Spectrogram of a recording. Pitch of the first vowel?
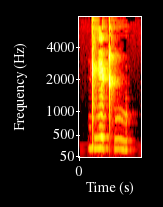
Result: falling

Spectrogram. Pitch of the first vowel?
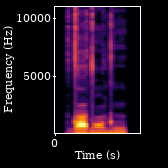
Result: high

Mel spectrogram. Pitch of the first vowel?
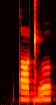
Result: low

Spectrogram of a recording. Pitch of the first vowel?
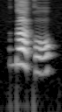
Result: falling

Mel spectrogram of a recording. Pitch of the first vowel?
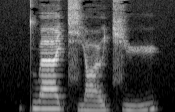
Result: high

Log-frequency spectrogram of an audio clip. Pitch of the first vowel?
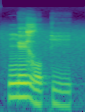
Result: high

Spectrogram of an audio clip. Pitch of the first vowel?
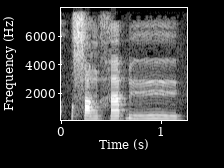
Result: low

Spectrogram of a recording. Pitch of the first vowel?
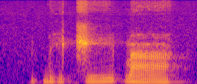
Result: low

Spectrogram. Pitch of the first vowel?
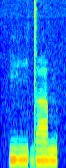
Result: low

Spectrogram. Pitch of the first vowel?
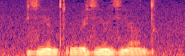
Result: high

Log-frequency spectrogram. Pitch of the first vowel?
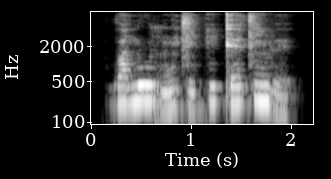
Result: high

